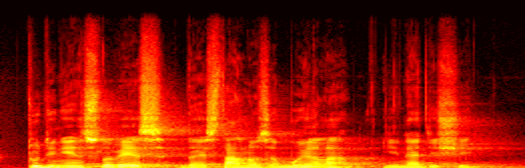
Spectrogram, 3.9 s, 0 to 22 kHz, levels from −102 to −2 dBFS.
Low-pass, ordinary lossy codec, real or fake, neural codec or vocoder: 19.8 kHz; none; real; none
